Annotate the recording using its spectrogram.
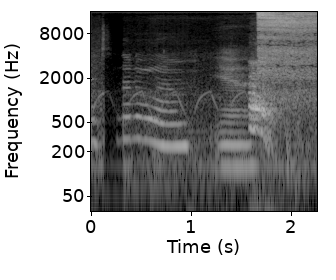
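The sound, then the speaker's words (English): Wordless voiced sounds rise and fall briefly, then a steady aerosol spray hiss bursts in and continues loudly to the end as someone sprays a camera with an aerosol can. “Spraying the camera.”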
